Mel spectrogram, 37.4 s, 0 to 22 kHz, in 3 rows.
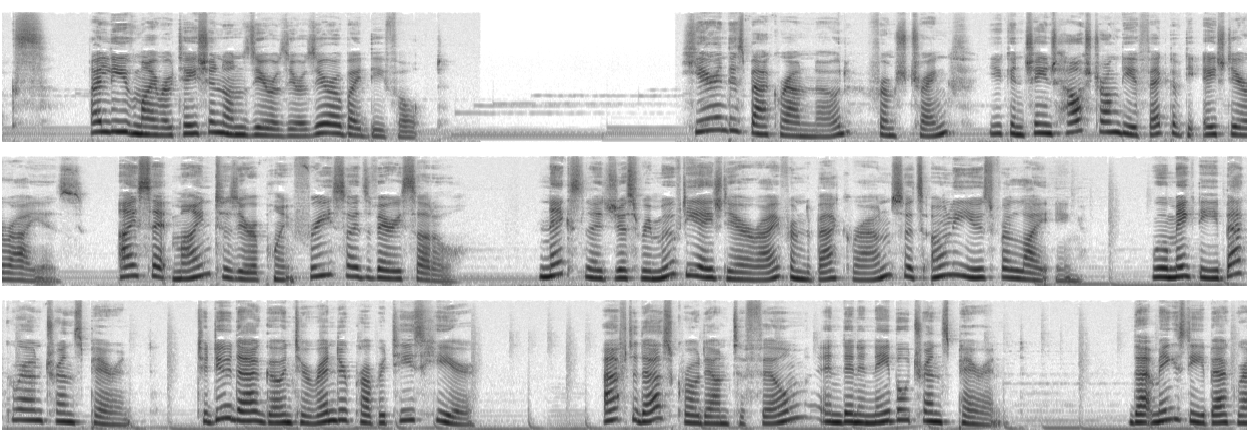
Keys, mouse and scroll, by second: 27.5-32.8 drag, 35.1-37.3 drag.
